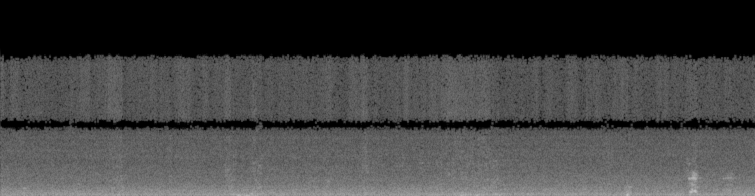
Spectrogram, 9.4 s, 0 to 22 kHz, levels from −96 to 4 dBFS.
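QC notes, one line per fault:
5.95–9.44 s, feedback echo between two devices: from 5.95 s to the end, the speech comes back at a steady interval of about 0.4 s, peaking at about -13 dB below the direct sound. A second device in the room is playing the call aloud, and this microphone picks that playback up again. The local echo canceller only removes its own device's output, so it misses it. The fixed, distinct repeat spacing separates it from room reverberation, which smears continuously rather than repeating.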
